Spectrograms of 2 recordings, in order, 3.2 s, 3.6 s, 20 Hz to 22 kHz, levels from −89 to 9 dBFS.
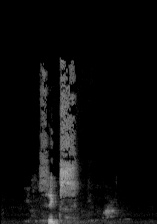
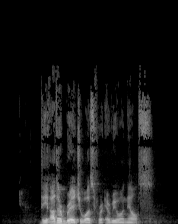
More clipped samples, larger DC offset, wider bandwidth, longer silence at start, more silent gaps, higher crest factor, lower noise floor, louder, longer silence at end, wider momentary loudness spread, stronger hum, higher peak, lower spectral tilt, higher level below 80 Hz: neither; neither; about the same, 16.5 kHz vs 15 kHz; about the same, 0.8 s vs 0.85 s; neither; about the same, 22 dB vs 18 dB; first, -73 dBFS vs -62 dBFS; second, -23 LUFS vs -19 LUFS; first, 0.9 s vs 0.55 s; first, 22 LU vs 16 LU; neither; second, -8 dBFS vs -2 dBFS; second, -3 dB/octave vs -5.5 dB/octave; second, -74 dBFS vs -58 dBFS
